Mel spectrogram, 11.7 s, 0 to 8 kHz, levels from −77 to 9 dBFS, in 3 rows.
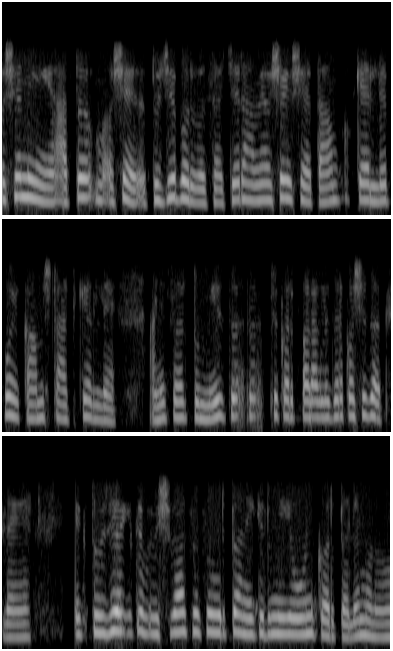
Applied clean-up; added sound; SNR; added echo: none; none; none; none.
